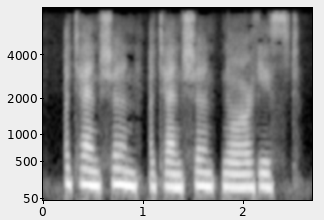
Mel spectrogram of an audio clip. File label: close ne; Battleroyale; Civ; Voices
